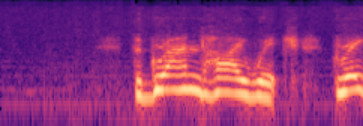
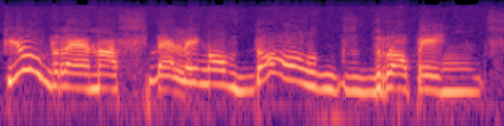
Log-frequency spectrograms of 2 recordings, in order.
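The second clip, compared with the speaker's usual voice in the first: high, slow witch voice full of disgust; Grand High Witch; 7 semitones higher, 5 dB quieter, slower than usual. A narrator's reading. Witch leader telling her audience children stink, disgusted villain voice. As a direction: draw out each nasty word up high.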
